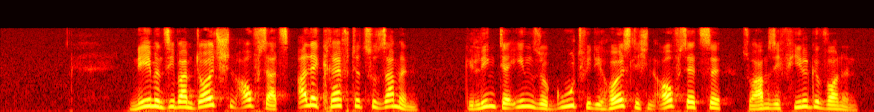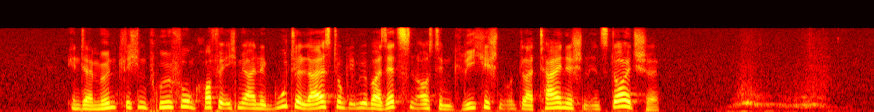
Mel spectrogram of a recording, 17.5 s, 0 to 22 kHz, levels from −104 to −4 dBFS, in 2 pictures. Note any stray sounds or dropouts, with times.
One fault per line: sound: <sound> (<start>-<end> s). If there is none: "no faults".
sound: whoosh (15.9-17.3 s)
